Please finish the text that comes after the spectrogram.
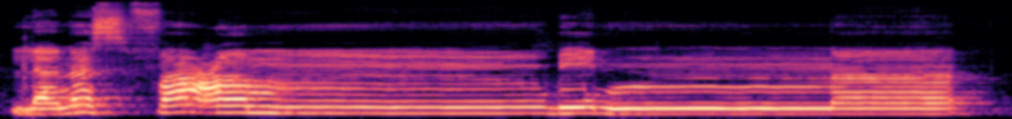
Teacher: لنسفعا بن، نون الف زبر نا، الف سے پہلے زبر ہے، الف مدہ ہوا، اس لیے الف مدہ کو ایک الف کے برابر کھینچ کر پڑھیں گے، اور نون پر تشدید ہے اس لیے نون کی آواز کو ناک میں لے جا کر ایک الف کی مقدار کھینچیں گے، اس کو غنہ کہتے ہیں۔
